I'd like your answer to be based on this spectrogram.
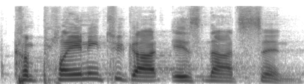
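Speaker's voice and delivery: booming declaration; proclaiming loudly. Real, not acted. Preacher booming to the congregation, loud. Pastor proclaims key truth.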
